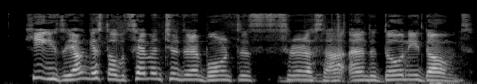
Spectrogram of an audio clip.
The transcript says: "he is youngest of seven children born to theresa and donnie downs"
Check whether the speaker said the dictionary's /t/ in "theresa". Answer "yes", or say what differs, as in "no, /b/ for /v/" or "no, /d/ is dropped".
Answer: no, /s/ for /t/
